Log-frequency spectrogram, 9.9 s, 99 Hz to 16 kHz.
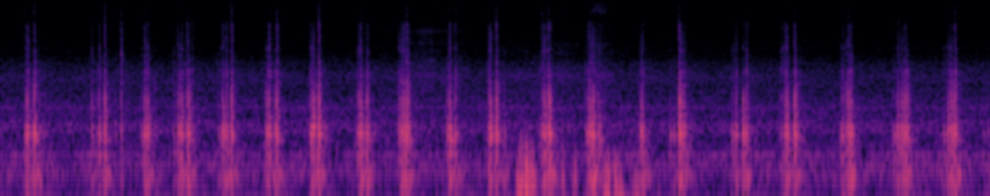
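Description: Fingertips and short nails on both hands tap and scratch the worn, paint-flecked varnished top of a large solid wooden desk. The result is a steady series of short, dry knocks with a woody tone around 500 Hz, each dying away almost at once. Soft scratchy textures fill the gaps between taps.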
